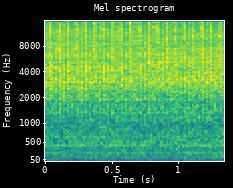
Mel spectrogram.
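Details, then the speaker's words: 2001 Saab 9-3 Turbo auction car that stalled with oil pressure light: loud constant fast metallic top-end rattle at idle; owner recalls these engines clogging the oil pickup screen, unconfirmed. Valvetrain rattle at idle. "what the hell's going on with the with the engine here guys or she is a rattler isn't it and he's rattling real good"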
